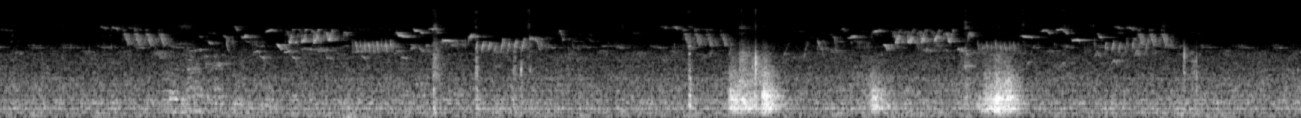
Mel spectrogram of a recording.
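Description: Small birds chirping over and over, with a few light clicks and two louder, short noisy bursts about ten and thirteen seconds in.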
